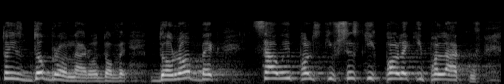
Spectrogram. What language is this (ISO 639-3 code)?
pol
